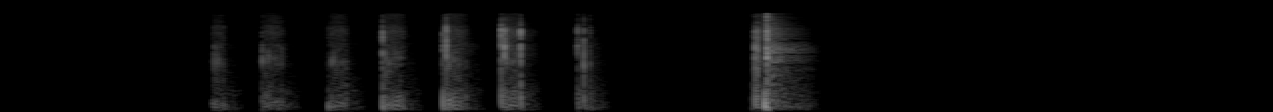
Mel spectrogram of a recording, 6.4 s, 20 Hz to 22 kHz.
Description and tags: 23. Disparo flecha
disparo fleca foley
arms, shoot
